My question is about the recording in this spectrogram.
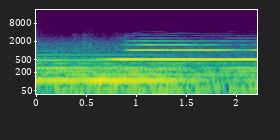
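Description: Background score music of held, sustained notes, with a new note swelling in about a second in.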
